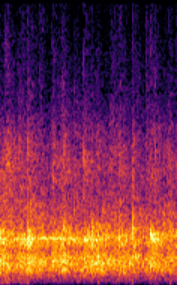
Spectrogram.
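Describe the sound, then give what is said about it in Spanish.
An audience applauding the Lord: dense, steady clapping from many hands, blending into an even, bright wash of sound that holds at a constant level for about two seconds, with no voices. “¿Cuántos van a ver la gloria de Dios y le dan un aplauso fuerte al Señor?”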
